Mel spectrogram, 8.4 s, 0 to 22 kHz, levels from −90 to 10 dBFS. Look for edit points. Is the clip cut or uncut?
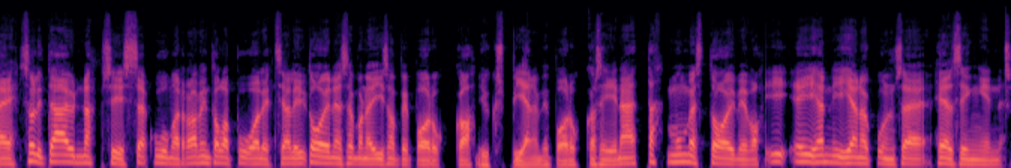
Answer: cut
